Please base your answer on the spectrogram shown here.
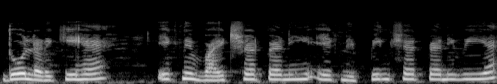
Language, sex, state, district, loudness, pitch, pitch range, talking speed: Hindi, female, Punjab, Kapurthala, -16 LUFS, 235 Hz, 225-245 Hz, 190 wpm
